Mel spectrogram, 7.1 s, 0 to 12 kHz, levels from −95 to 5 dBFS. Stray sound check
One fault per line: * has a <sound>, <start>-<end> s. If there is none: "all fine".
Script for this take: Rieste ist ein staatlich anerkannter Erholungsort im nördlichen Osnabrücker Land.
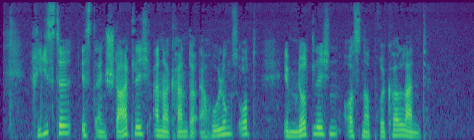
all fine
